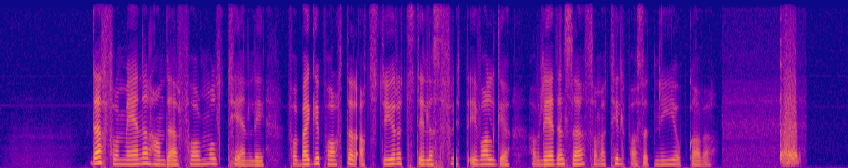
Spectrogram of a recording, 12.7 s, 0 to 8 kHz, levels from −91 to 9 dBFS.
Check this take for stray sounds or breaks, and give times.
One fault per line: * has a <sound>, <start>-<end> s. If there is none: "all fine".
* has a dropout, 6.8-6.8 s
* has a cough, 11.7-12.0 s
